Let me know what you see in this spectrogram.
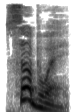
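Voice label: "subway", English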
